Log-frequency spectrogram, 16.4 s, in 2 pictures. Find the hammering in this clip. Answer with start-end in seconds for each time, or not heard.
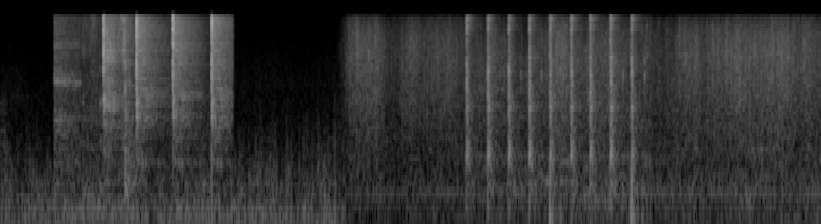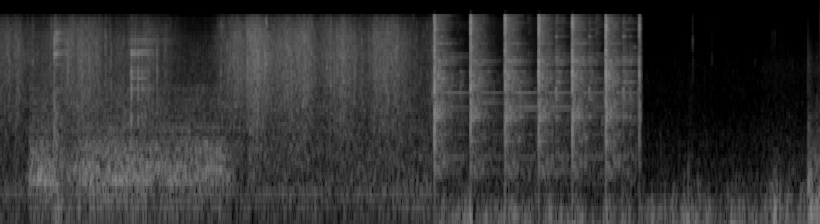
0.5-2.4, 4.7-6.5, 8.5-10.6, 12.6-14.7.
